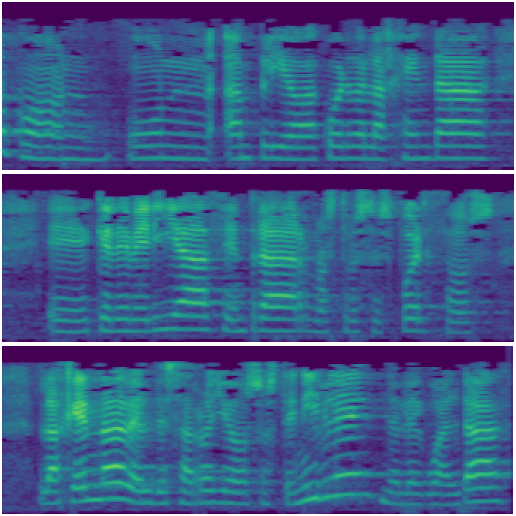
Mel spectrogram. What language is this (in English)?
Spanish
